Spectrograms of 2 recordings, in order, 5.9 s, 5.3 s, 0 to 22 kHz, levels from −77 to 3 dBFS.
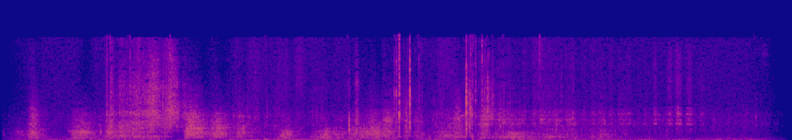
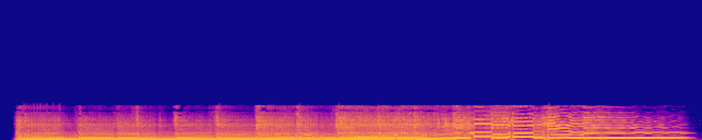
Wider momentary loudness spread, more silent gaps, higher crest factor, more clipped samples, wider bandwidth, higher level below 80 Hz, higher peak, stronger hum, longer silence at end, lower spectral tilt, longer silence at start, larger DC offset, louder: first, 12 LU vs 2 LU; neither; first, 34 dB vs 10 dB; neither; first, 17 kHz vs 5.8 kHz; second, -58 dBFS vs -28 dBFS; second, -6 dBFS vs 0 dBFS; neither; about the same, 0.05 s vs 0.05 s; second, -1 dB/octave vs -8.5 dB/octave; about the same, 0 s vs 0.1 s; neither; second, -37 LUFS vs -10 LUFS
